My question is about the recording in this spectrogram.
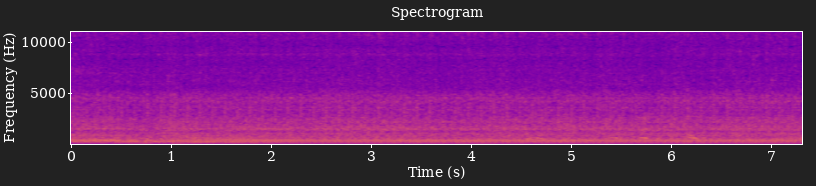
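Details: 2006 Saturn ION Redline with GMR cams and stock lifters: quick, light ticking, about four per second, over a steady idle. Suspected lifter tick from the valve train; owner concludes solid lifters are needed.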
